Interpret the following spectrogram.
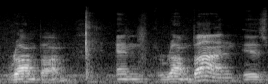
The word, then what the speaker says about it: Ramban: There's an N at the end of his name for Rabbi Moshe ben Nachman to distinguish him from Rabbi Moshe ben Maimon. It's not only the Ramban as opposed to the Rambam, the accent.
